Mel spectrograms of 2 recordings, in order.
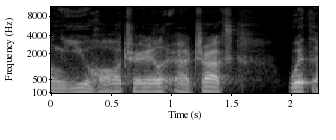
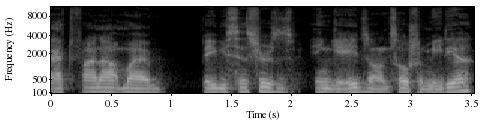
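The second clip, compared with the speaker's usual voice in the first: ordinary talk, nothing marked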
